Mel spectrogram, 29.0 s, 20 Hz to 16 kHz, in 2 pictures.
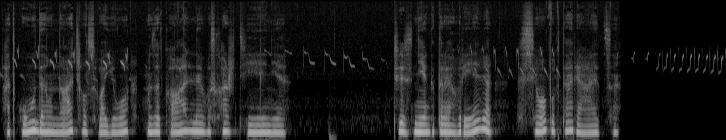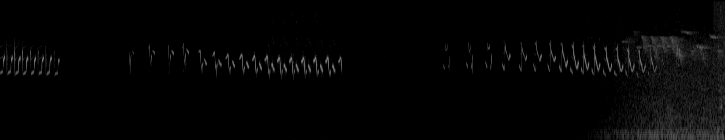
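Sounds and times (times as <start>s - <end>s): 
skylark trilling song: 0.0s - 15.8s, 17.0s - 22.0s, 23.0s - 29.0s
speech: 0.1s - 5.8s, 7.9s - 12.4s.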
